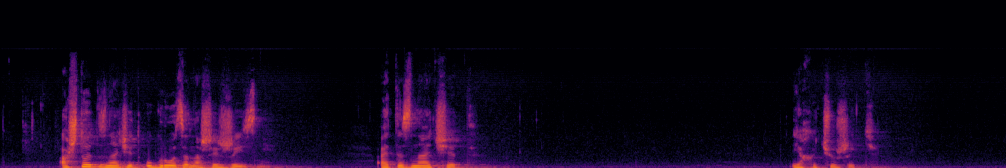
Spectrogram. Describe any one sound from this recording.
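A middle-aged woman speaks calmly and clearly into a microphone, with pauses between phrases.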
